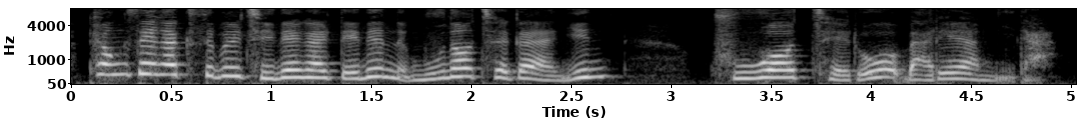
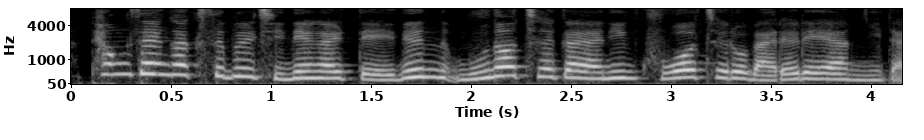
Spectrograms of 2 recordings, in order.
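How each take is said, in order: First: 구어체 is said slowly and distinctly. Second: 구어체 is said at normal speed.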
